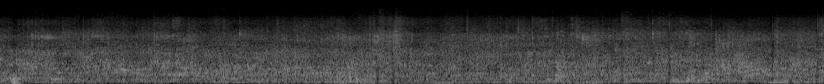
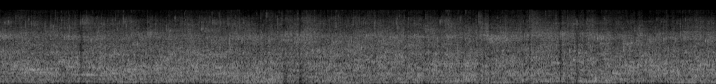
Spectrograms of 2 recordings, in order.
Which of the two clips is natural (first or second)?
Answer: second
